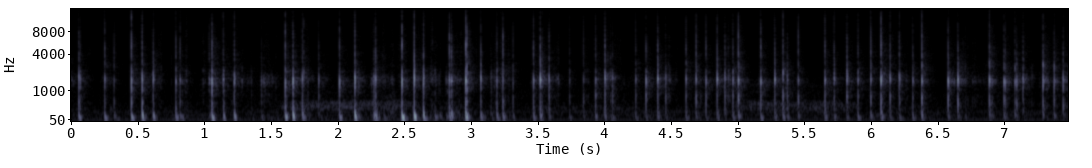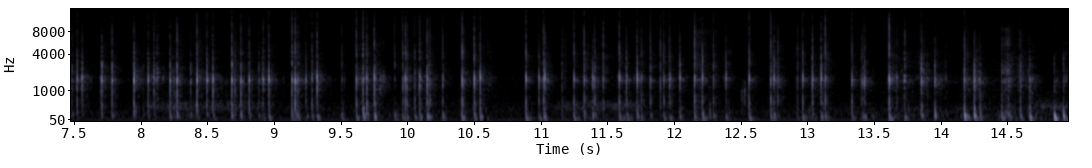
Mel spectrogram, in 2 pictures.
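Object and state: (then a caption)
Pocket paper notebook. Long nails tap rapidly on the pink-blue cardstock cover of a small pocket Field Notes paper notebook. The result is a dense, steady stream of dry, papery clicks with a bright tone centered near 1.5 kHz, each tap dying away almost instantly.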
